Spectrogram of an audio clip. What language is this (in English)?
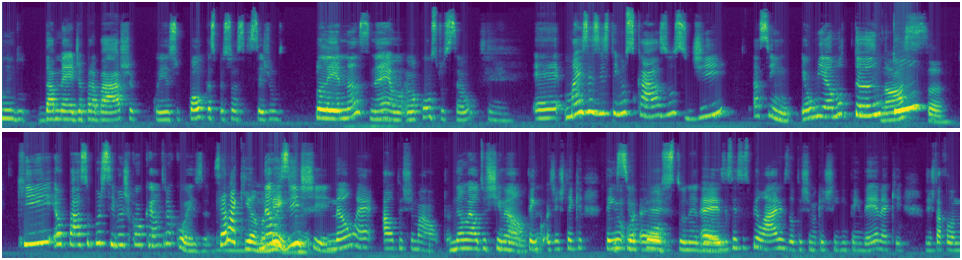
Portuguese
